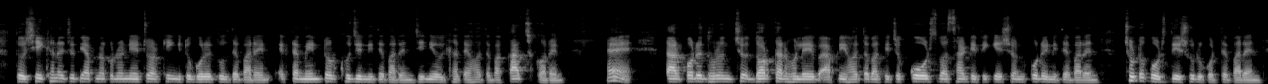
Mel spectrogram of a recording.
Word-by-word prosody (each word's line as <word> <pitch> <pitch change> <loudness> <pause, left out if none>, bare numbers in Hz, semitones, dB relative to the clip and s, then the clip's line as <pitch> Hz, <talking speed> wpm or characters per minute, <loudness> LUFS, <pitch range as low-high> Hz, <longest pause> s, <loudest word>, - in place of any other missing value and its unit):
তো - - +2
সেখানে 145 0 0
যদি 145 0 -2
আপনার 130 0 -3
কোন 130 - -1
নেটওয়ার্কিং 130 +1 -1
একটু 130 - 0
গড়ে 120 0 +5
তুলতে 120 -2 0
পারেন, 110 -1 -1 0.2
একটা 125 +3 -1
মেন্টর 125 +3 +3
খুঁজে 135 -2 +2
নিতে 120 0 -1
পারেন 105 -1 -2
যিনি 120 0 0
ওই - - -4
খাতে 115 -2 -5
হয়তোবা 105 -2 -5
কাজ 130 0 +3
করেন। 95 -1 -2 0.5
হ্যাঁ? - - +2 0.4
তারপরে 135 +2 +5
ধরুন 135 +1 +2
চ - - -6 0.2
দরকার 135 0 +3
হলে 125 -1 +4
আব - - -7
আপনি 125 - -3
হয়তোবা 120 +1 -1
কিছু 125 +1 -3
কোর্স 135 -3 +6
বা 130 - +3
সার্টিফিকেশন 125 0 -2
করে 130 -2 +2
নিতে 115 0 -4
পারেন। 105 -1 0 0.3
ছোট 180 -3 +4
কোর্স 130 -4 +4
দিয়ে 130 -3 +3
শুরু 135 -3 0
করতে 115 +1 -3
পারেন 105 -1 0
125 Hz, 205 wpm, -24 LUFS, 120-135 Hz, 0.5 s, কোর্স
